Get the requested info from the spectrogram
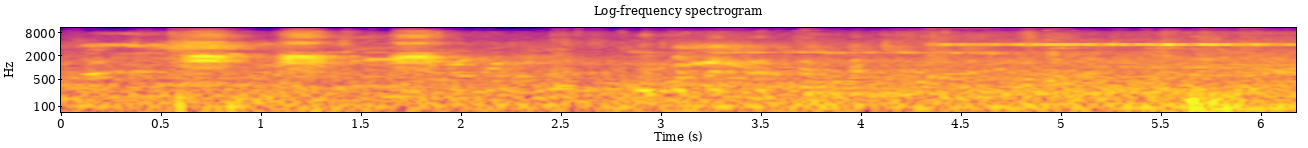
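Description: A crow cawing three times in quick succession, about half a second apart, in the first two seconds, over a background of street noise and distant voices.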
